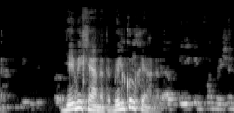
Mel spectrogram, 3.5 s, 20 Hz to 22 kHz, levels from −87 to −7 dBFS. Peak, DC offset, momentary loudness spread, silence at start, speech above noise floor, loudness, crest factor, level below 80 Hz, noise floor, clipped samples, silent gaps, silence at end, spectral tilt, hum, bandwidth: -4 dBFS; under 0.1%; 19 LU; 0 s; 26 dB; -19 LUFS; 16 dB; -64 dBFS; -43 dBFS; under 0.1%; none; 0 s; -8.5 dB/octave; none; 12 kHz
